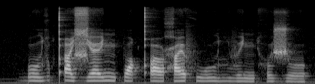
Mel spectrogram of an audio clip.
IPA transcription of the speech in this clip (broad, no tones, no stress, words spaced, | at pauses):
ɠoʎqʼɛ ʑɛɲpɔqʼo ħɛfwuʎβeɲhʊ ʒʊ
